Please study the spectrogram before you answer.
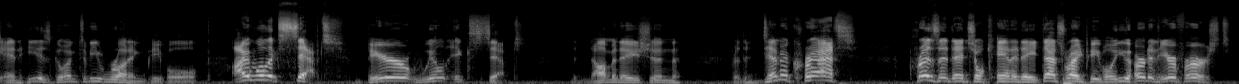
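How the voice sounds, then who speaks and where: A man's voice: medium pitch, fairly bright tone. A man voicing a bumbling, blustery male bear who rambles, stammers, talks about himself in the third person and keeps calling out to people. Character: bumbling blustery male bear, self-styled woods veteran. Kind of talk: comic character monologue.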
